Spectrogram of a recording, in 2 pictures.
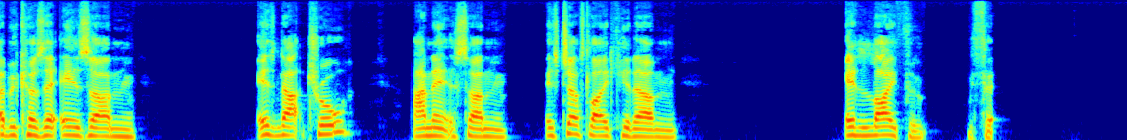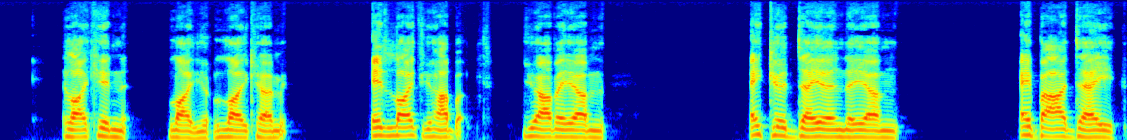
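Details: Stammer since a young age in an adult man, a former soldier.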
